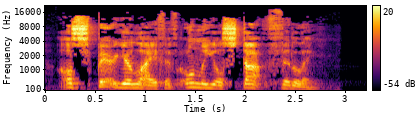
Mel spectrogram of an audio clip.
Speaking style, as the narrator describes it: the judge was out of breath and cried out

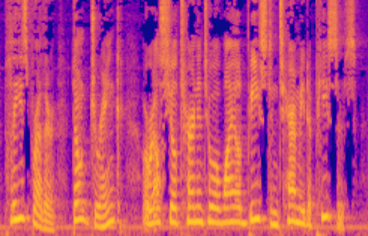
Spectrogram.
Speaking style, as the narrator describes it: the sister exclaimed

